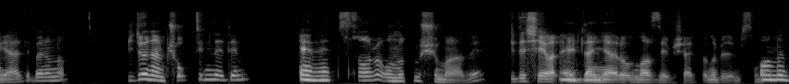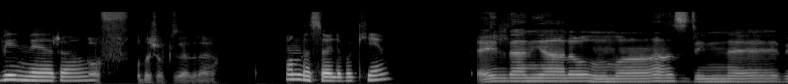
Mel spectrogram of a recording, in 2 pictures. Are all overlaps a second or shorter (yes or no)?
yes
